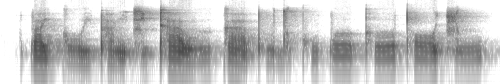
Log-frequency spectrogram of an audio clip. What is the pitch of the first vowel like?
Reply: falling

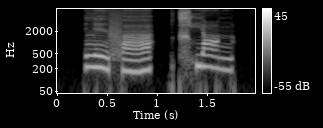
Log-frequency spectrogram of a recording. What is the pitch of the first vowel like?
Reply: falling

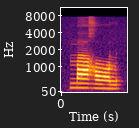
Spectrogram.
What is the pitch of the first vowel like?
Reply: low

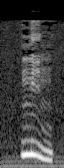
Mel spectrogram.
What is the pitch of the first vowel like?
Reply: falling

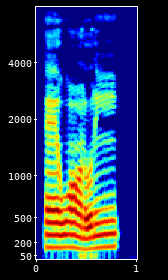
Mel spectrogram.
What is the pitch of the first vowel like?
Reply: high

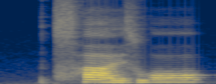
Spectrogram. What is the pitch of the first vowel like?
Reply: falling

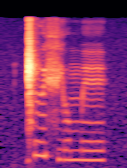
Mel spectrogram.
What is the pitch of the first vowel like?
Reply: high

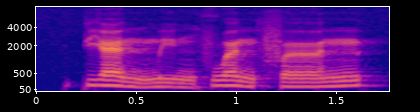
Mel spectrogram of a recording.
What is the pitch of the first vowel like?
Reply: falling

